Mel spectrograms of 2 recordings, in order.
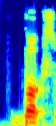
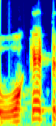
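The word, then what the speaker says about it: bouquet: ई टी वके मतलब इसको वोकेट नहीं बोलते हैं मैं खुद गलत बोल रहा हूं इसको बोलते हैं बोके बोके ठीक है ना और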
